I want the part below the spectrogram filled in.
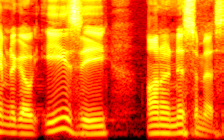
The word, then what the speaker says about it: Onesimus: Onesimus. Nobody knows how to say it, but yeah, Onesimus. It's about a guy named Onesimus who is a slave, but he's a runaway slave.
